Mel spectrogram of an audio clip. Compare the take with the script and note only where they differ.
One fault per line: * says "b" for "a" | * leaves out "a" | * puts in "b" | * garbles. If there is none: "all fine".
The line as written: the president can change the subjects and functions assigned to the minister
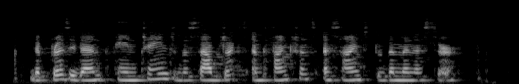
all fine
